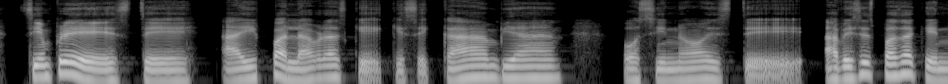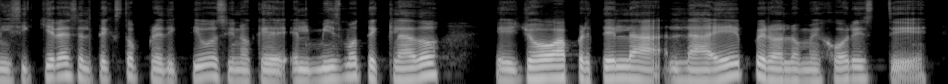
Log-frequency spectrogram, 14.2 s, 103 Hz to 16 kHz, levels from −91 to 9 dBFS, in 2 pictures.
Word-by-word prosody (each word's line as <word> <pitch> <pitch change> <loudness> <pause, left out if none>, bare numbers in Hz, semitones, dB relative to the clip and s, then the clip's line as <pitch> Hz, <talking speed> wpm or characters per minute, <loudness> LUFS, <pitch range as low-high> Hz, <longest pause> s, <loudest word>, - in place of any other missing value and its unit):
siempre, 160 -6 +4
este, 120 -1 -2
hay 130 +4 +1
palabras 150 +1 +2
que 130 -5 -4
que 115 - -7
se - - -7
cambian 150 +1 +1 0.4
o 130 - -2
si 125 0 -4
no, 130 +2 -1
este, 135 0 -4
a 140 - +3
veces 145 +6 +1
pasa 190 +1 +3
que 140 -6 0
ni 125 -1 -2
siquiera 140 +6 -2
es 170 - -2
el 135 -4 -3
texto 140 +5 -4
predictivo 135 +5 -3
sino 125 -4 -4
que 115 0 -1
el 125 -1 -1
mismo 140 +7 0
teclado, 145 +5 +1 0.4
eh, 125 -1 -1
yo 145 +2 +5
apreté 145 -1 +2
la 140 -3 +2
la 125 -1 0
e 155 +7 +2
pero 160 -8 +1
a 125 - +1
lo 125 0 -1
mejor, 125 +3 -3
este, 145 0 -5
140 Hz, 160 wpm, -23 LUFS, 125-150 Hz, 0.4 s, yo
